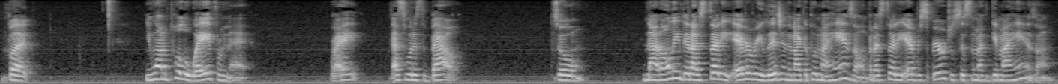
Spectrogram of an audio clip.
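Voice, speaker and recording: A middle-aged woman from Memphis, Tennessee, with a Memphis Southern accent, speaks in a mid-range voice at a moderate pace with long pauses. She's a spiritual teacher giving listeners a casual talk, loose and slangy, sometimes acting out her own inner voice.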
